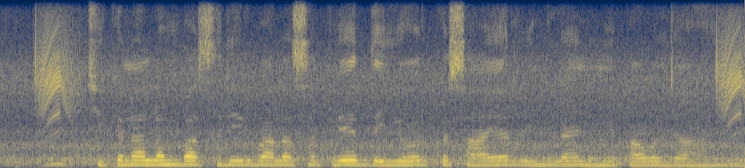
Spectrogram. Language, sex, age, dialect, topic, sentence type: Magahi, male, 18-24, Central/Standard, agriculture, statement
